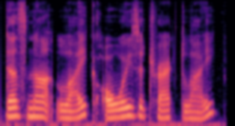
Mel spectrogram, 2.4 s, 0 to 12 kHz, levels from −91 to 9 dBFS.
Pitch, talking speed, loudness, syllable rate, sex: 170 Hz, 155 wpm, -17 LUFS, 4.0 syllables/s, female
